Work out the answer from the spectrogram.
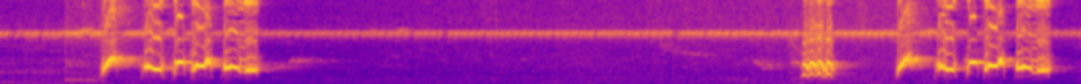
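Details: Red-whiskered bulbul of Thailand singing, played to train birds or excite them: two phrases of rapid, bright warbled notes a few seconds apart, with a thin steady high tone in the background.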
